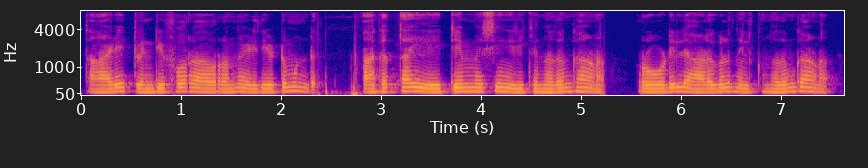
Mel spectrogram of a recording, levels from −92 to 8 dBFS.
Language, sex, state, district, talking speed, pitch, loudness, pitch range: Malayalam, male, Kerala, Kollam, 125 wpm, 125 Hz, -17 LUFS, 120-135 Hz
